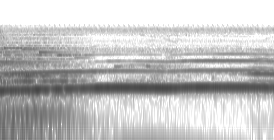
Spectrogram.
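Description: wolves howling

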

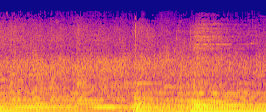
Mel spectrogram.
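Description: audience applauding

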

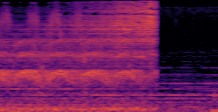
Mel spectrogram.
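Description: ambulance sirens

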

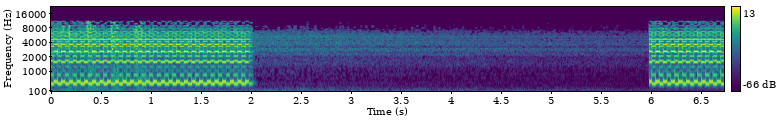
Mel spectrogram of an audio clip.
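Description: telephone ringing

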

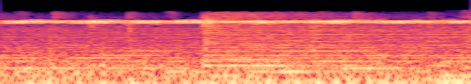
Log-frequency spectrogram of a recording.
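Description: cricket chirping

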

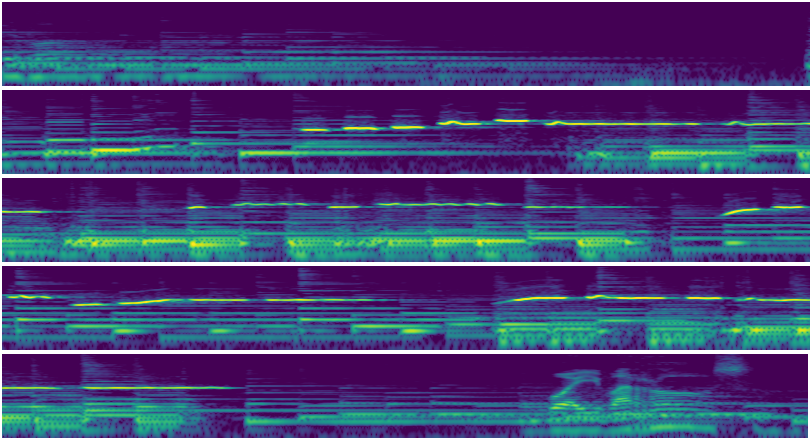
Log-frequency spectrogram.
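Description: whistling a tune

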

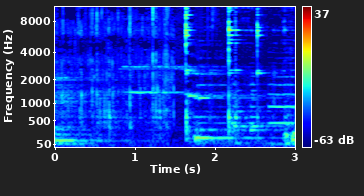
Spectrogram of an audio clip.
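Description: clinking

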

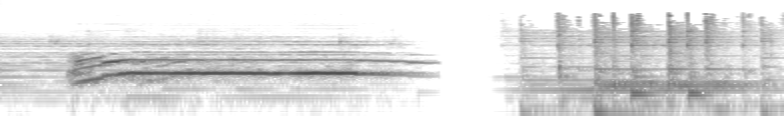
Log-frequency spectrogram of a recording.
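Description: wolf howling

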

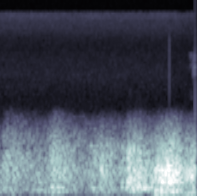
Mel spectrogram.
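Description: thunder

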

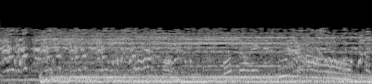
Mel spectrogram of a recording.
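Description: turkey gobbling

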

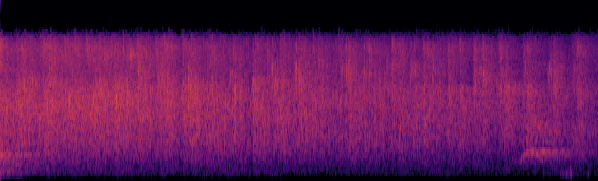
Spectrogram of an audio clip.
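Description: applause

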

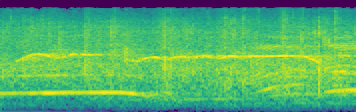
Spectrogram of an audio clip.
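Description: audience clapping

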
